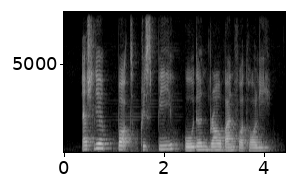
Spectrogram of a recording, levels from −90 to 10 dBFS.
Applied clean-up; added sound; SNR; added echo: neural separator model SepFormer DNS4.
